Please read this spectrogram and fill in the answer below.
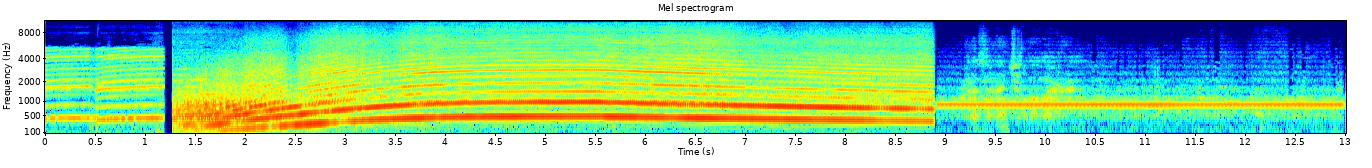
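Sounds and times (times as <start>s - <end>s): civil defense siren wailing: 0.0s - 9.0s.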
